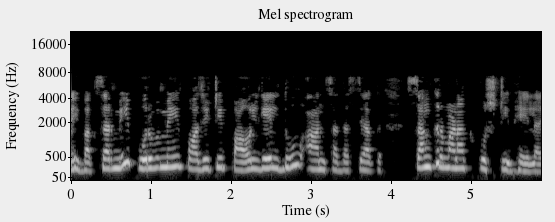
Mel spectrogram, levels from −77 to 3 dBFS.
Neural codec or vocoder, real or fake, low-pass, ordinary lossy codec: none; real; 7.2 kHz; none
